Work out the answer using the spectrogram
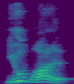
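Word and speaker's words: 유월: 6 is 6, so it should be 6월 technically, but 6월 is hard to pronounce, right? So Korean people get rid of 기역 and say 6월 instead.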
